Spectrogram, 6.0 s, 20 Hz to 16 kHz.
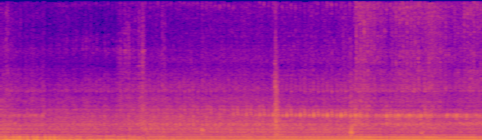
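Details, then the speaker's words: Porsche Cayman 718 GT4 with drilled discs, only 2,000 km, recorded from outside: low engine rumble as the car rolls in, then a faint, steady high-pitched brake squeal; cause not confirmed. "es war jetzt nicht so laut aber man hat es gehört dieses hoch bekannte geräusch des gt quietschen"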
